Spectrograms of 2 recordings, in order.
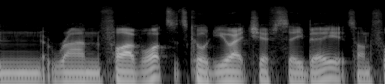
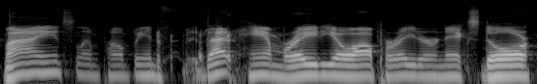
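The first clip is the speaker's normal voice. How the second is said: put-on Southern accent; 8 semitones higher than usual. Blaming the ham operator next door, mock Southern lament. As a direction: build to a hammed-up Southern wail. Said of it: "default to a Southern accent".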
